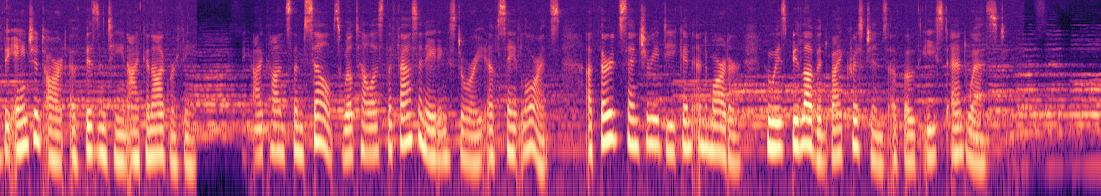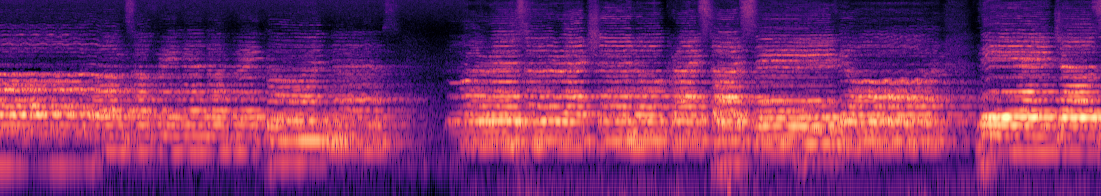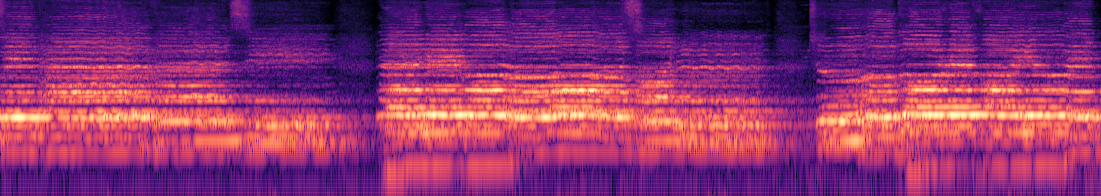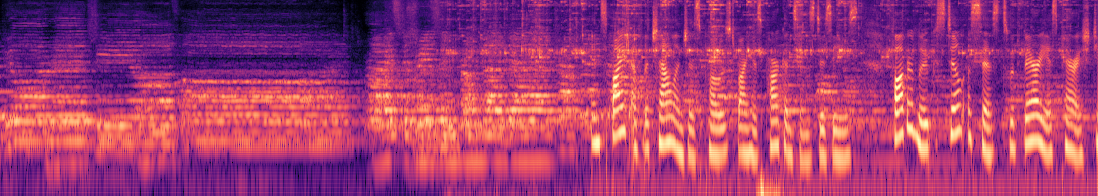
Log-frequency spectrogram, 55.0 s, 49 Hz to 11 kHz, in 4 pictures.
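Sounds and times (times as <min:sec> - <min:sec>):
small bells jingling: 0:00.0 - 0:02.5, 0:03.2 - 0:12.9, 0:46.3 - 0:55.0
choir chanting unaccompanied: 0:00.0 - 0:55.0.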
